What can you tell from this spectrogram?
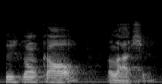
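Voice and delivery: ordinary delivery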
